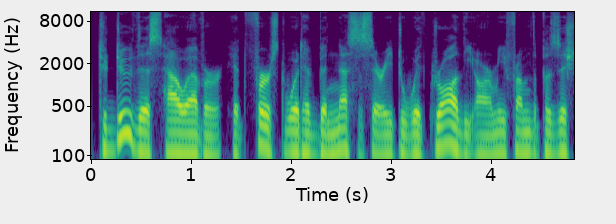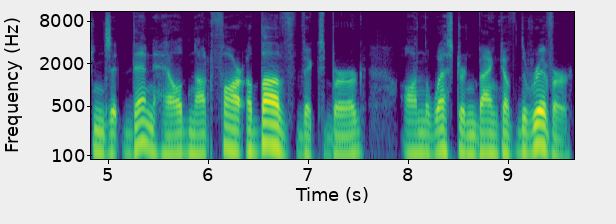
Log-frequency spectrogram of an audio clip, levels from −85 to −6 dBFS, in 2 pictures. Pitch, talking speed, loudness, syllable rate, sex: 105 Hz, 190 wpm, -20 LUFS, 5.0 syllables/s, male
